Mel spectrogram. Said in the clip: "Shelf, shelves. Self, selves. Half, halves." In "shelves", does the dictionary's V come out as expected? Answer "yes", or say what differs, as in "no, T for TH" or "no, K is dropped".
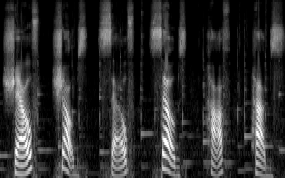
no, B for V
